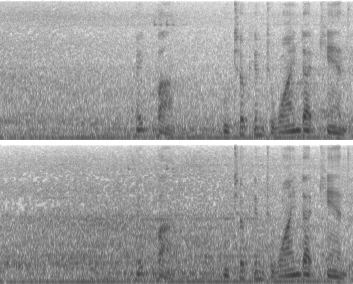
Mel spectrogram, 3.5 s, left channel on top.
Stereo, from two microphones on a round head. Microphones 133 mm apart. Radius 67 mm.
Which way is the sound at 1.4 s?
15° right (ahead or behind).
